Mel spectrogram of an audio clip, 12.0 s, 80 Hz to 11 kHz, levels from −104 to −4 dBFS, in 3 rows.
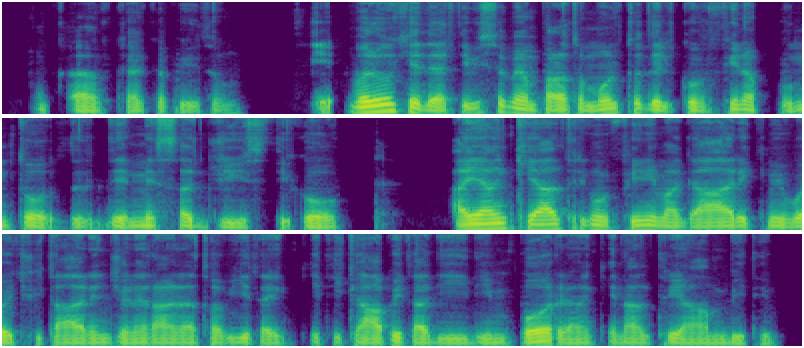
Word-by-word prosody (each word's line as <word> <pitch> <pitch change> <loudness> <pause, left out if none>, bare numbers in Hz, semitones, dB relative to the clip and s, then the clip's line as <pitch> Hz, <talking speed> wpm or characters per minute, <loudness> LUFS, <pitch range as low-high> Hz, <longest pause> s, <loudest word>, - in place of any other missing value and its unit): Okay, 85 - -4
okay 80 - -4
ho - - -9
capito 85 +2 -9 0.4
e - - -4
volevo 125 +5 +8
chiederti 90 - +2
visto 110 +5 -3
che 120 - -1
abbiam 95 - +3
parlato 90 -1 +1
molto 95 +5 +1
del 90 -5 0
confine, 85 +3 -2
appunto, 85 -2 -2
de - - -5
del - - -1
messaggistico 80 -3 -1 0.5
hai 100 +3 +6
anche 110 -1 +4
altri 100 0 +2
confini 95 0 +1
magari 85 0 +1
che - - -9
mi 85 - +2
vuoi 80 -1 +3
citare, 80 +2 -2
in 80 - -3
generale 80 0 -2
nella 80 -1 -1
tua 80 - -4
vita, 85 -2 -3
e 75 -1 -4
che - - -9
ti - - -10
capita 80 - 0
di 80 0 -3
di 80 - -7
imporre 80 +1 +3
anche 75 0 -6
in 80 - -4
altri 80 +2 -2
ambiti? 75 -1 -4
85 Hz, 215 wpm, -23 LUFS, 80-95 Hz, 0.5 s, volevo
